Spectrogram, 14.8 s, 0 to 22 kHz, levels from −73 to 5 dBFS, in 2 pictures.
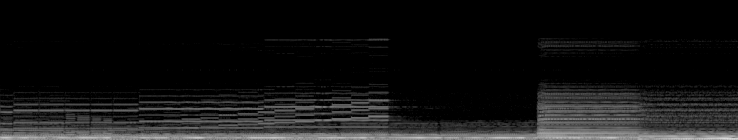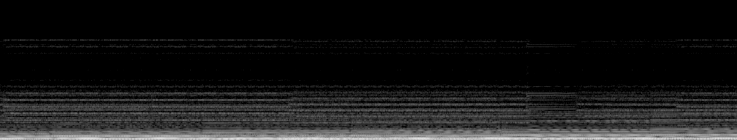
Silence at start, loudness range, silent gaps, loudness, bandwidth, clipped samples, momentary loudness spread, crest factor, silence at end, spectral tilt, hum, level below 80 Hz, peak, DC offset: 0 s; 10 LU; none; -16 LUFS; 8 kHz; under 0.1%; 12 LU; 16 dB; 0 s; -8 dB/octave; none; -36 dBFS; 0 dBFS; 0.4%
